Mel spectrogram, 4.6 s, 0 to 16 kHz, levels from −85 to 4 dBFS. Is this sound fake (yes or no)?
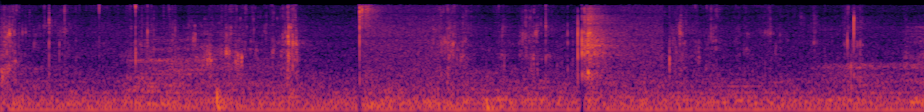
no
